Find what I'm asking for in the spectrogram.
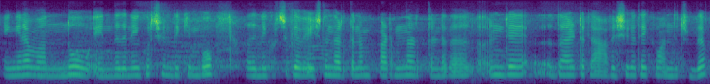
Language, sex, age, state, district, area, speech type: Malayalam, female, 18-30, Kerala, Idukki, rural, spontaneous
